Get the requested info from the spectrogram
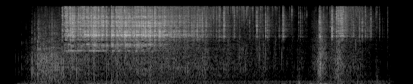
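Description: Designed logo-reveal sound effect: a hissing, crackling rush swells up, is brightest for about a second and a half, then thins into scattered clicks and rattles, with a last flurry near the end before it stops.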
